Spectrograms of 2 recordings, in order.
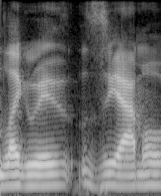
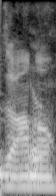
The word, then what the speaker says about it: Leguizamo: about stealing John Wick's car, and then John Leguizamo, I can never pronounce his name, like literally, I think he punches him. Leguizamo. or- Yeah. Leguizamo, yeah.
